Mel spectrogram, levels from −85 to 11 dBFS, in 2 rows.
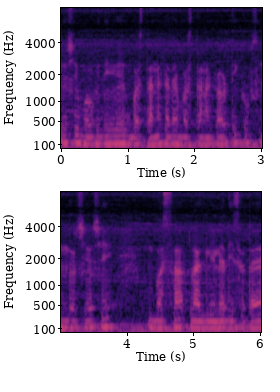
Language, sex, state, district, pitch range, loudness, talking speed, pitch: Marathi, male, Maharashtra, Pune, 105-115 Hz, -38 LUFS, 140 wpm, 110 Hz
